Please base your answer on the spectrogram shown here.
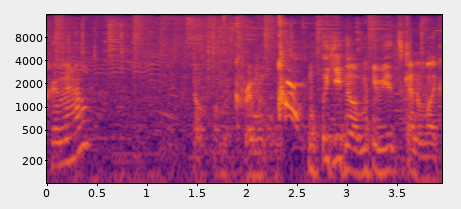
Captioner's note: chuckles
